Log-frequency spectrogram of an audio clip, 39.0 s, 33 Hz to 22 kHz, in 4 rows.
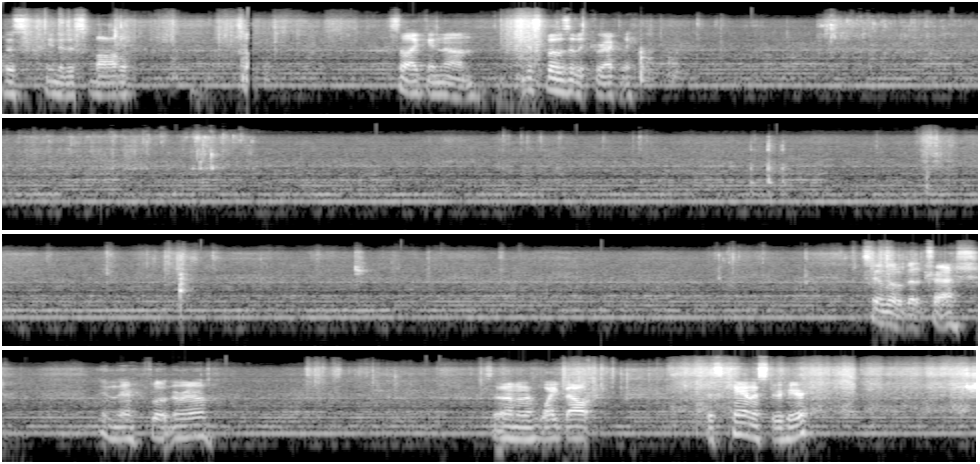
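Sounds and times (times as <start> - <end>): steady machine hum: 0.0 - 39.0.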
